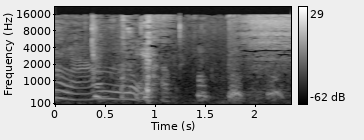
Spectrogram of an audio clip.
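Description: A drawn-out "mmm" of enjoyment while eating, about a second long with a wavering pitch, followed by a few faint mouth clicks and smacks of chewing.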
